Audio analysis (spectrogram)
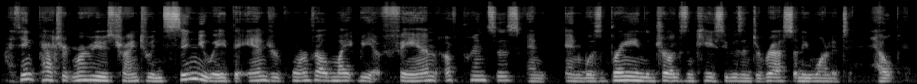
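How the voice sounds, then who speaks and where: A woman's voice: fairly low pitch, normal speed, few pauses, a little mellow, a little hiss or hum. A woman hosting a video, reading aloud and commenting in a colloquial, digressive, self-deprecating way. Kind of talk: informal dramatic reading with running commentary.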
